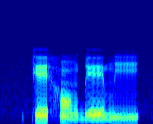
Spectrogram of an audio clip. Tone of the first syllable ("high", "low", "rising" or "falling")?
high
